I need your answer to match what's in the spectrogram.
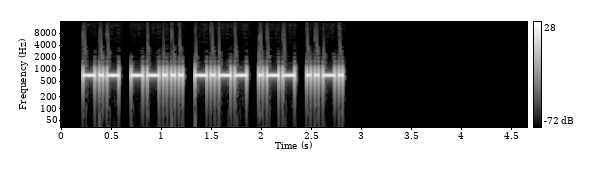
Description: Morse code, heard as a keyed tone, about 30 wpm, 700 Hz. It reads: K7YWF
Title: USA Call Signs - 5 Characters - Repeated 2x - 30wpm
